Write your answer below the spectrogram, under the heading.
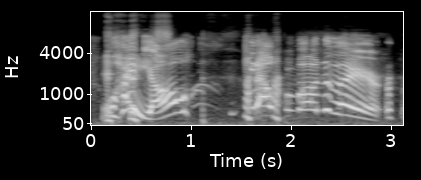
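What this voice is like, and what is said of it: Put-on Southern accent. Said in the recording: “southern accents”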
